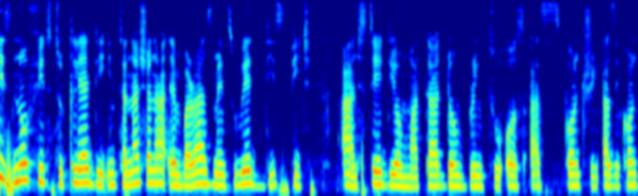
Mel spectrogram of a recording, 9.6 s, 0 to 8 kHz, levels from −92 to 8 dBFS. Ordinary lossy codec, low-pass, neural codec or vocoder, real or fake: none; none; none; real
